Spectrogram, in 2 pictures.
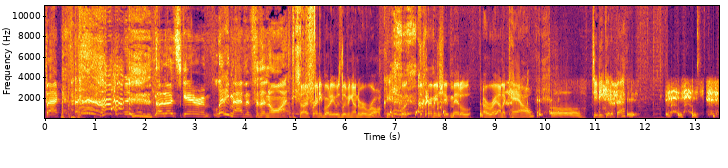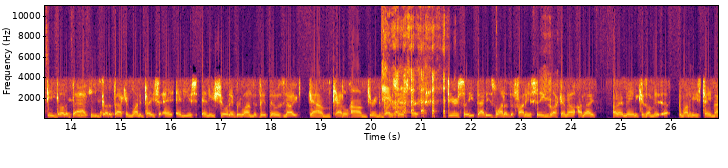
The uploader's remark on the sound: on the phone to check in with them both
